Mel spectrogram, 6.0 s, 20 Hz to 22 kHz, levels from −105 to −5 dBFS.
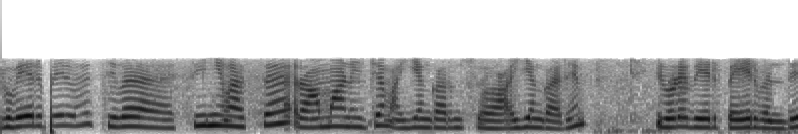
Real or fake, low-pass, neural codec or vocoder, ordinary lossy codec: real; 3.6 kHz; none; AAC, 24 kbps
